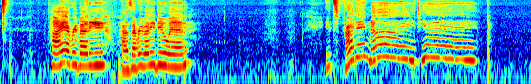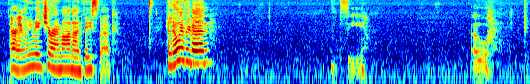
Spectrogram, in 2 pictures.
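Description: A middle-aged woman talks with animation close to a microphone.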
